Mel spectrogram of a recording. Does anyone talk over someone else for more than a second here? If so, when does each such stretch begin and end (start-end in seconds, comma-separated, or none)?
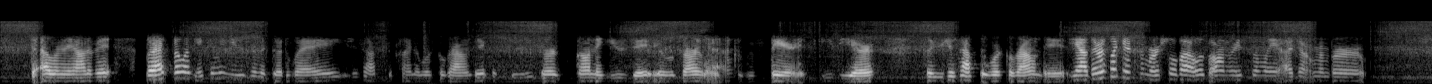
none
